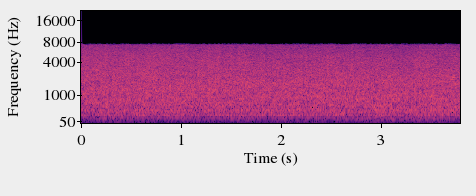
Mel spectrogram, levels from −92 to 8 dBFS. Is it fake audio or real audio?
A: fake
